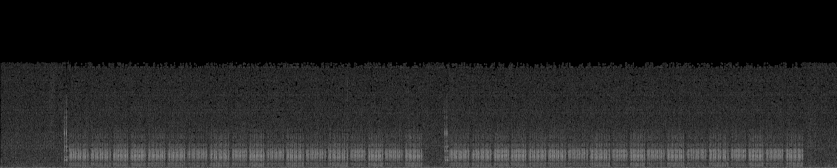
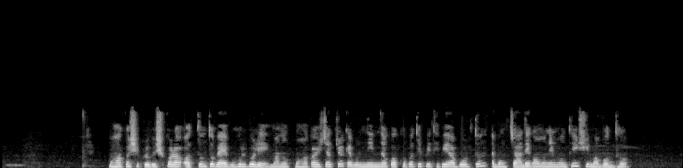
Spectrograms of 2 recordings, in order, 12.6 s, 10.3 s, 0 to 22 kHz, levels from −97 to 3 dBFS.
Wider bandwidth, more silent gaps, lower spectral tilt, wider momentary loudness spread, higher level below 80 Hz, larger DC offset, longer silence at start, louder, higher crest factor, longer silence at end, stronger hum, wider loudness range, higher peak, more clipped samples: first, 14 kHz vs 7.6 kHz; neither; second, -2 dB/octave vs -6 dB/octave; second, 4 LU vs 7 LU; about the same, -64 dBFS vs -62 dBFS; neither; second, 0 s vs 1.65 s; second, -48 LUFS vs -18 LUFS; about the same, 20 dB vs 16 dB; second, 0 s vs 0.85 s; neither; about the same, 1 LU vs 2 LU; second, -30 dBFS vs -2 dBFS; neither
